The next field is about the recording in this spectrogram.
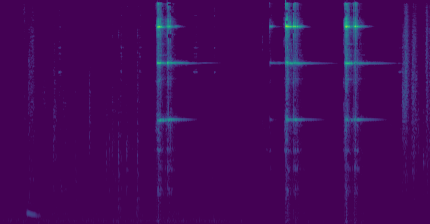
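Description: A bicycle bell rings three times with uneven gaps, each bright metallic ding lingering briefly before fading, clear against a quiet background with a few faint clicks at the end.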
